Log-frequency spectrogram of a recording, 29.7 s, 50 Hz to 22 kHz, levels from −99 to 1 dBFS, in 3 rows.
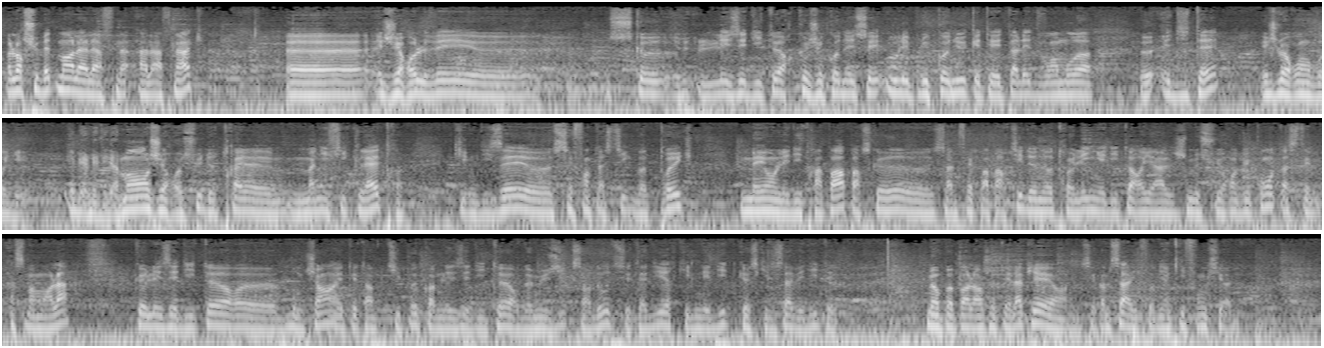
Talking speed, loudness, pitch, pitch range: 235 wpm, -20 LUFS, 135 Hz, 120-145 Hz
